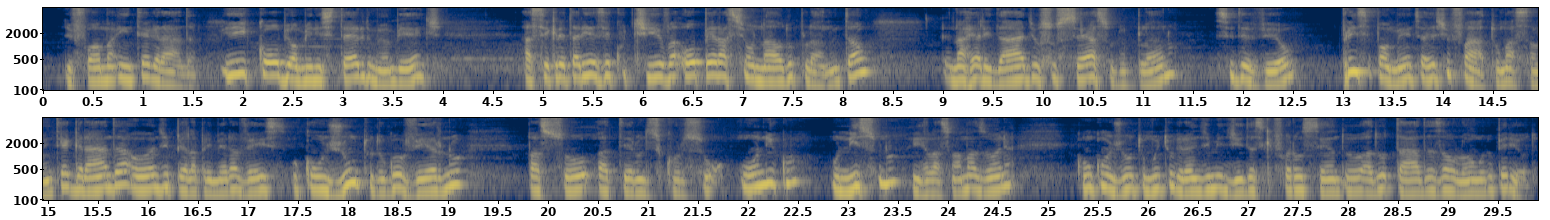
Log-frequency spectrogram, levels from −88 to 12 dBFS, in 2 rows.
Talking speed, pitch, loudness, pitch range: 130 wpm, 175 Hz, -19 LUFS, 155-190 Hz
